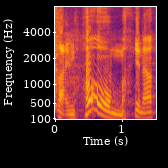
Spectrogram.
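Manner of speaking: loud, high, delighted; gleefully excited. Retold or imitated. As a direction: announce you've found your people. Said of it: "I was excited".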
